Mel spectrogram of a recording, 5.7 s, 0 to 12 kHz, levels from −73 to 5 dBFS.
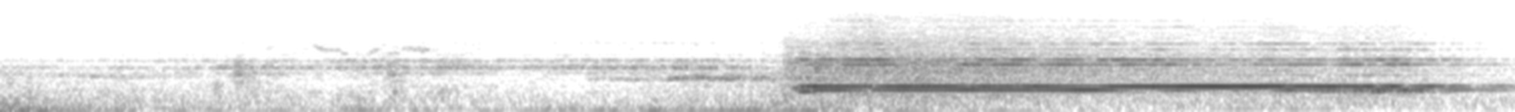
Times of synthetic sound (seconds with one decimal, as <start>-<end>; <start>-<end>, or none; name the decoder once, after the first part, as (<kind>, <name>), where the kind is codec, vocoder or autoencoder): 0.8-1.7 (vocoder, BigVGAN v2); 5.1-5.7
